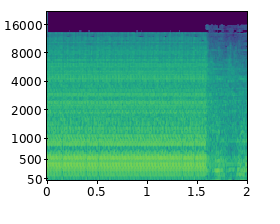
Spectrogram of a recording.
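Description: Black MIDI playback on a piano sound: a huge cluster chord of many notes held at once, sounding steadily, cutting off about one and a half seconds in and giving way to a dense flurry of rapid notes.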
